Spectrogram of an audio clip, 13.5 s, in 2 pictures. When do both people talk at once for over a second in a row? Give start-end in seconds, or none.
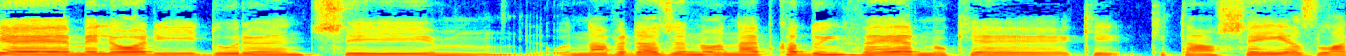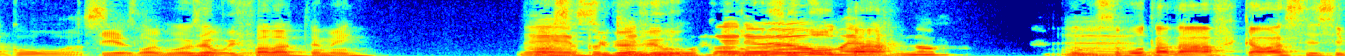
9.5-11.3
